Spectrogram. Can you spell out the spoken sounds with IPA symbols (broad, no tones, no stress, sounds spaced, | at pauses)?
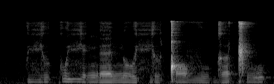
vʲ u k u vʲ ɛ ŋ ɛ n ʊ fʲ ʊ ǃ ɔ v u ɡ ɜ ǁ u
